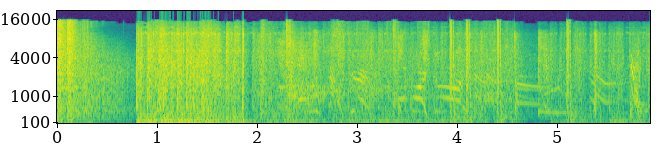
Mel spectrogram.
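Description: Rapid gunfire and explosions as a sound effect in a toy-soldier battle, a sudden dense burst of shots followed by continuing volleys, with shouting voices over the firing.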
